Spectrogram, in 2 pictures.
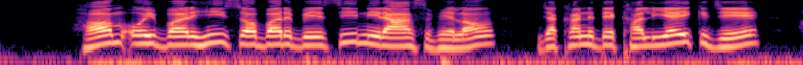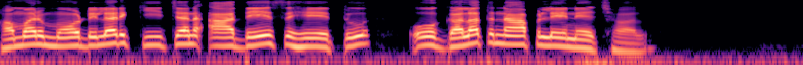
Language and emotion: Maithili, sad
